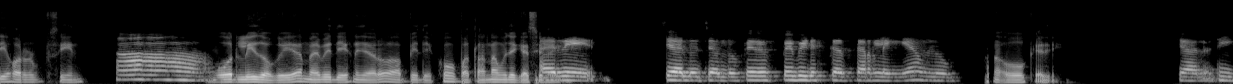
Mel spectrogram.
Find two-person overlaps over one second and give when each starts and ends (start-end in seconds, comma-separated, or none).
none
